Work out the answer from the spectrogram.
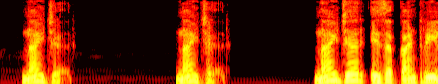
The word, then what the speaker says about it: Niger: Pronounced as Niger. Niger. The first syllable is pronounced as Ni, rhyming with my. And the second syllable is pronounced as Jur, rhyming with her. Niger.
